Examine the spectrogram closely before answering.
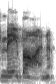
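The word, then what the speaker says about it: Mabon: i make it every year around maven mayban i think it's actually i read i listened to a podcast today and the dude was like it's pronounced maebon please stop but i make it i make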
